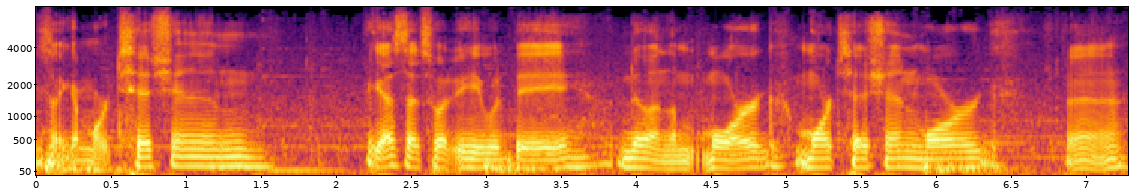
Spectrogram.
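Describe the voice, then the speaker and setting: A man talks at a fairly slow pace with ordinary pitch variation. Music plays in the background, and there is audible room echo. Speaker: gaming streamer. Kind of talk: live gameplay commentary. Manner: casual, halting with fillers.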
